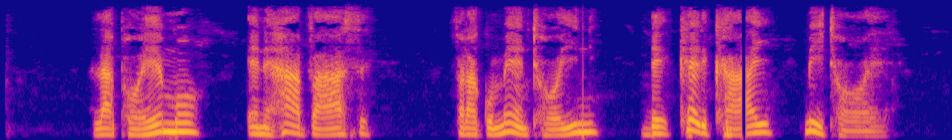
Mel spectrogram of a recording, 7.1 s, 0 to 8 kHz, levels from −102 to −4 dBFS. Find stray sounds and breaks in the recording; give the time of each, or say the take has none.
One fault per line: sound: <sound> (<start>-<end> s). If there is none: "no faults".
sound: dropout (5.6-5.6 s)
